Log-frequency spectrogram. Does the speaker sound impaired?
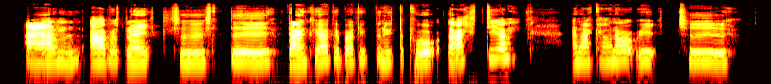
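Yes: deafness; congenital deafness, born deaf.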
